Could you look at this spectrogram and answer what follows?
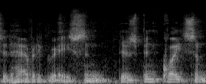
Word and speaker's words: Havre de Grace: And they pretty much all said Havre de Grace. Havre de Grace. It's like, almost like it's one syllable or something. It's one word, and it's got multi-syllables. Havre de Grace.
